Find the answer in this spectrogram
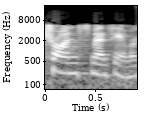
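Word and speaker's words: Trond Smedshammer: for tron schmidt hammer is that how you pronounce it tron smed hammer yeah that's good i'm good with vikings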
